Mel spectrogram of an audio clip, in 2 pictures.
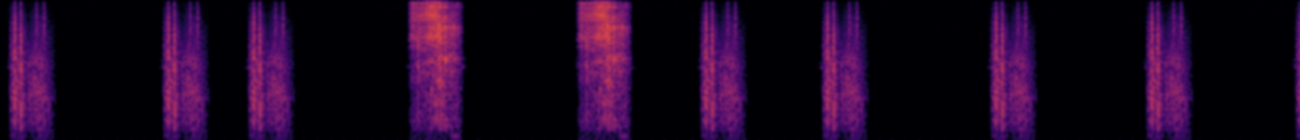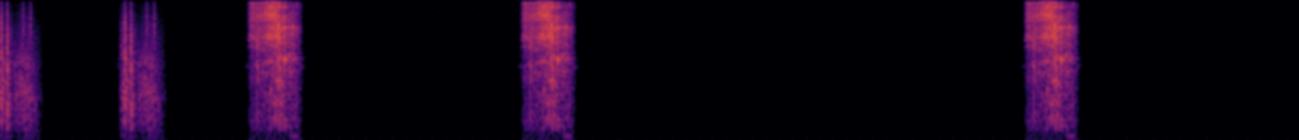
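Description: Short menu sound effects click in quick succession, then more sparsely.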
